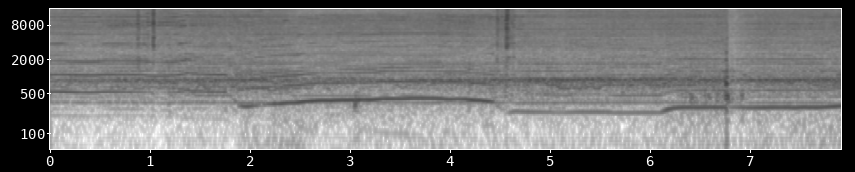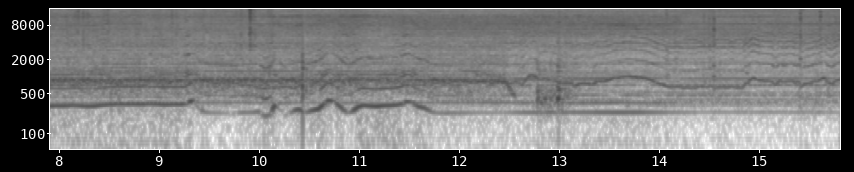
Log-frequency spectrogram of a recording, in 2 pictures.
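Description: Grapple truck's engine and hydraulic log loader, sped up in a time lapse: a high, motor-like whine that holds, steps and glides up and down in pitch as the loader works. It wavers quickly up and down for a couple of seconds past the middle.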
